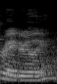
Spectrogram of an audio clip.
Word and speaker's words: Raederle: if you missed it my name is Raider and that's spelled r AE d r l e and my website is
